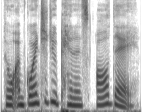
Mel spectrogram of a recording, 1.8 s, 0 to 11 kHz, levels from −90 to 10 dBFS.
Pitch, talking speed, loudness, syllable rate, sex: 230 Hz, 260 wpm, -16 LUFS, 6.4 syllables/s, female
